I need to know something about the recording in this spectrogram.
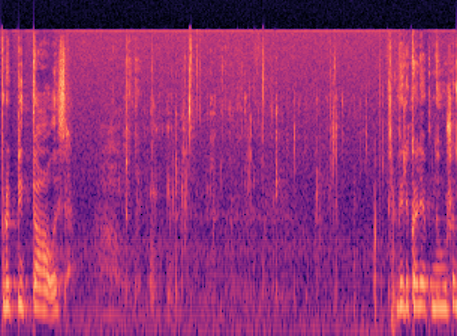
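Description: A young woman chews food wetly close to a microphone.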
